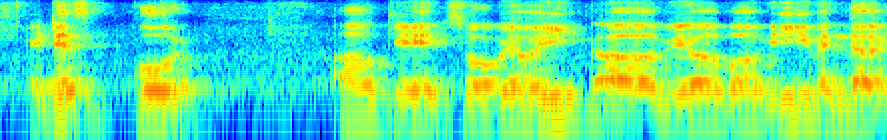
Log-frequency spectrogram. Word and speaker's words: corps: But corps is not the correct pronunciation, though it is written as corps, but it is pronounced as core, right?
